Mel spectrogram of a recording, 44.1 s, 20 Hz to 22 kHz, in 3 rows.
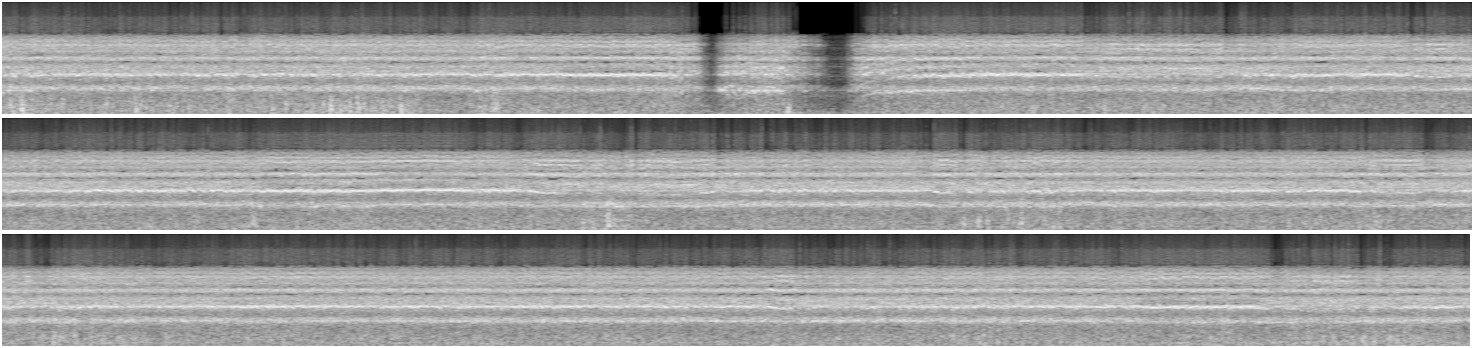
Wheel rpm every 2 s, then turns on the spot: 230, 230, 230, 140, 140, 220, 220, 230, 230, 220, 210, 230, 230, 230, 230, 230, 230, 230, 230, 230, 230, 220.
6-8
